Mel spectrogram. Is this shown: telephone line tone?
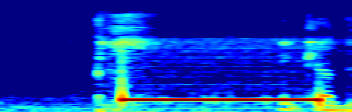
yes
